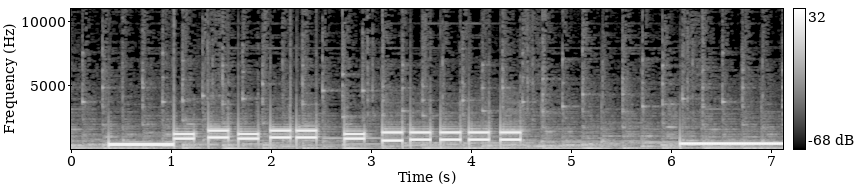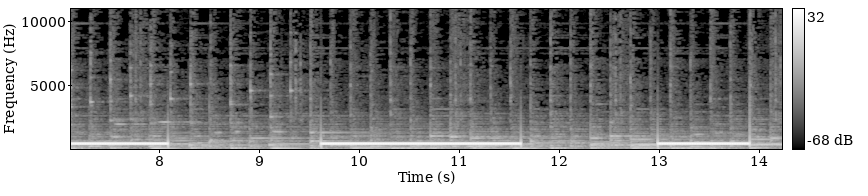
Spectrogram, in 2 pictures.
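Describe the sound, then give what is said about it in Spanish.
A rapid string of about a dozen keypad dialing beeps at varied pitches, followed by three long, steady ringing tones of about two seconds each, separated by pauses, as a phone call is placed to a pizza restaurant, La Pata de Perro Bar Grill. No voices. “Ok, vamos a marcar.”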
